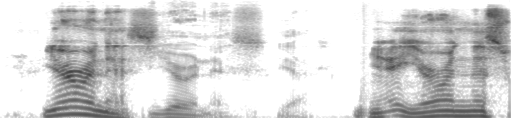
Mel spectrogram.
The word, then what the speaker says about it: Uranus: it took a picture of Uranus it's pronounced Uranus Uranus Uranus yes yeah urin this with me let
